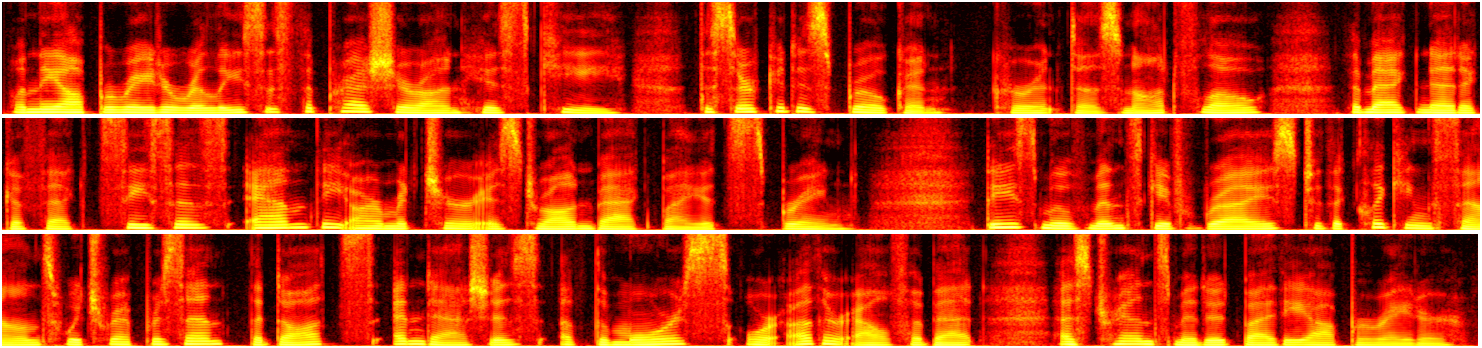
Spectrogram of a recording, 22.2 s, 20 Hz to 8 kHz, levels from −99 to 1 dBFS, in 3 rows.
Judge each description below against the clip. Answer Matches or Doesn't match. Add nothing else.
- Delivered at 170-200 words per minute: Doesn't match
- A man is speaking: Doesn't match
